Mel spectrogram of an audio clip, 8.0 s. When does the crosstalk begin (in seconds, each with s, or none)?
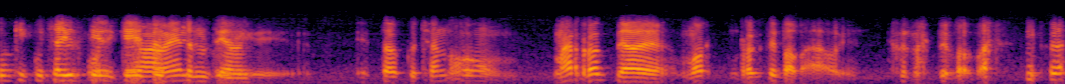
0.7 s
